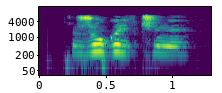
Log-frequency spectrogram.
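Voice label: "жугыльтчыны", Komi, female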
